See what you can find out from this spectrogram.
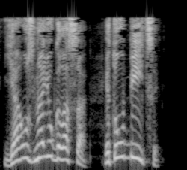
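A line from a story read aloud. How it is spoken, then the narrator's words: Sudden shout. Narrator (Russian): Том вскочил, да как, закричит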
